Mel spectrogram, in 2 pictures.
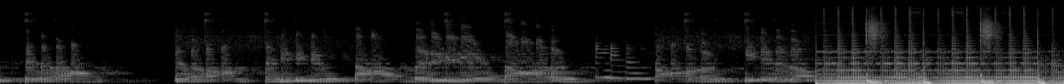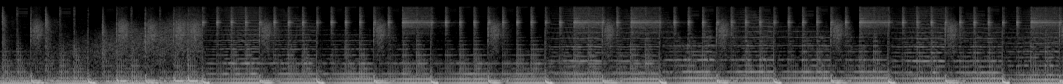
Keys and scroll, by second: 0.5 space, 19.2 space.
